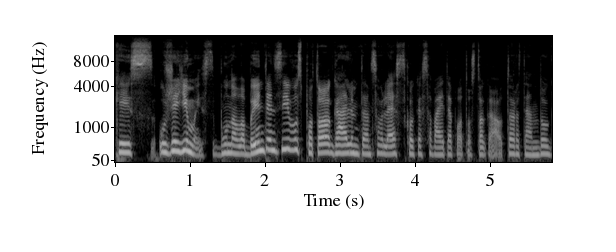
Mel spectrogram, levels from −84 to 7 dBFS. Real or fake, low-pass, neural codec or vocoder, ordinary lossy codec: fake; 14.4 kHz; vocoder, 48 kHz, 128 mel bands, Vocos; Opus, 64 kbps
